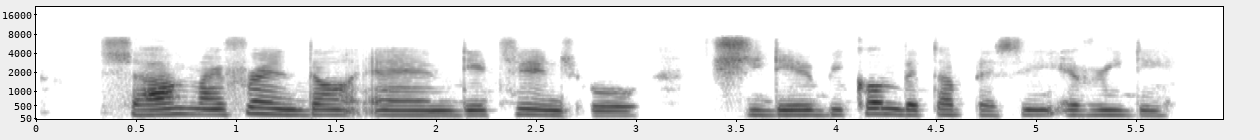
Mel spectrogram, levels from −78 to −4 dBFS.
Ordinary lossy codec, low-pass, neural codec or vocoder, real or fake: none; 7.2 kHz; codec, 16 kHz, 2 kbps, X-Codec, HuBERT features, trained on general audio; fake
